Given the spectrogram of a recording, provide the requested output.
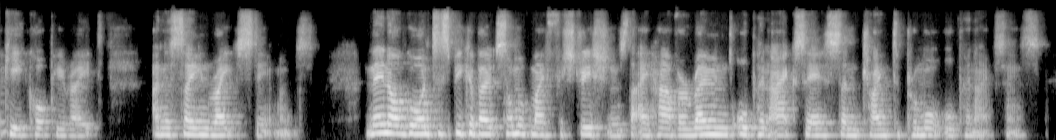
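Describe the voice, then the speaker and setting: A woman with a Scottish accent speaks in a somewhat breathy voice with monotone, flat intonation. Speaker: librarian. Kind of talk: conference presentation. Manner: hesitant, many fillers; reading from notes.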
